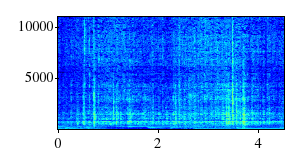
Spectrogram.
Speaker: and the chain is terribly rubbing against the chain guard so that will need some tweaking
